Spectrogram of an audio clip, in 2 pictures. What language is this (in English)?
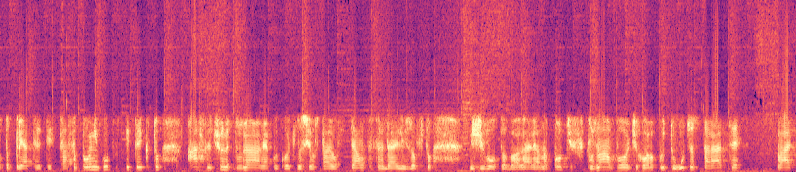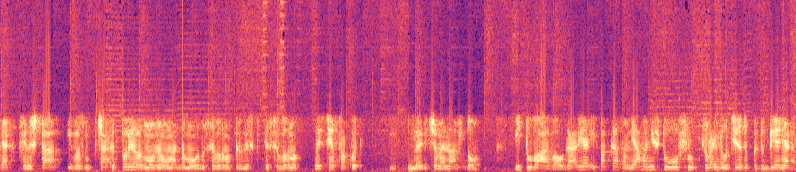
Bulgarian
